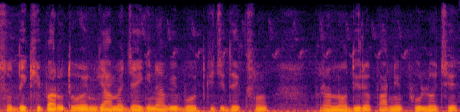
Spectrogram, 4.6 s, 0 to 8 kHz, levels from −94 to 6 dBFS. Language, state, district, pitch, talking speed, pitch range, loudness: Sambalpuri, Odisha, Sambalpur, 100 Hz, 235 wpm, 95-100 Hz, -18 LUFS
